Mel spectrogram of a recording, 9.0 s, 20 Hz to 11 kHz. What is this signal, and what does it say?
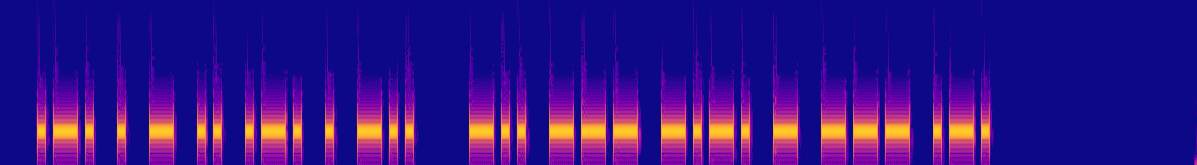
Morse code, heard as a keyed tone, about 20 wpm, 700 Hz. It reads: RETIRED DOCTOR
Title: Practice QSO - Exchange 3 - More Info - 20wpm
